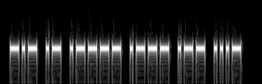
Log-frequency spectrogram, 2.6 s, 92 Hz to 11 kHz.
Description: Morse code, heard as a keyed tone, about 56 wpm, spaced as for 48 wpm, 700 Hz. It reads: KA1JWV
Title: Speed-Racing Common QSO Phrases - 40wpm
